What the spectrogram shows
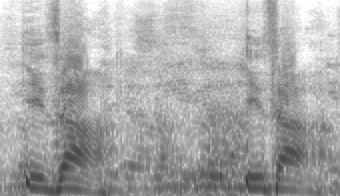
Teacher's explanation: ہم جب زال کو ادا کرتے ہیں تو زا جیسا ادا کرتے ہیں۔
